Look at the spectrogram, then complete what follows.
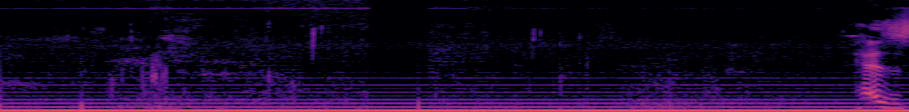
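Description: Steady electrical mains hum with a ladder of overtones, and a few faint clicks about half a second and a second in.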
